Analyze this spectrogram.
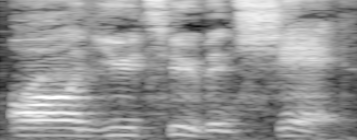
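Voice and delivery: loud, slow, high-pitched jab; loud teasing. Pretend. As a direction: drag it out loudly at viewers. Calling out to the viewers.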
